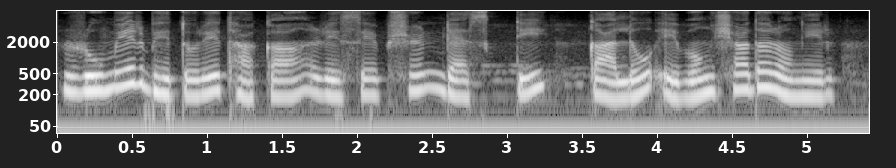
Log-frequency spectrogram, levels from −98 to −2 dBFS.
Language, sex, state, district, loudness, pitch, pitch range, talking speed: Bengali, female, Assam, Kamrup Metropolitan, -17 LUFS, 205 Hz, 185-235 Hz, 100 wpm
